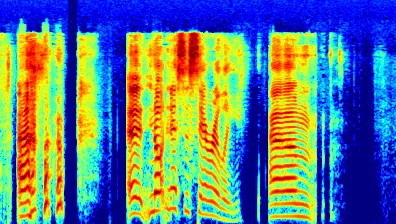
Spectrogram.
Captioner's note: she laughs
